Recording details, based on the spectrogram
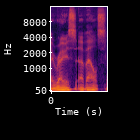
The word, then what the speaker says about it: Roosevelt: We did the Roosevelt one, which every time I say Roosevelt, I've got to think about the pronunciation. So Roosevelt, like he's a rose, is always how I imagine him.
